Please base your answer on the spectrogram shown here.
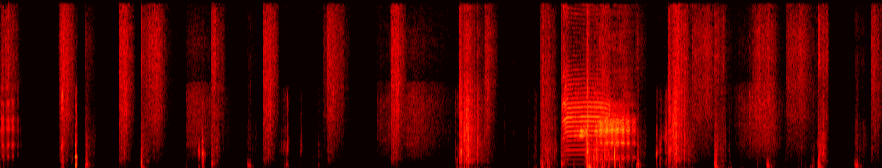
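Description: Minecraft sheep bleat in short bursts, with one longer, louder bleat in the middle, amid scattered blocky footsteps and game clicks; no talking.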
